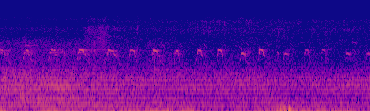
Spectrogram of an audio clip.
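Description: A bird calling a steady run of short, high notes, about four a second, over a constant low rustle. A single low thump sounds about three and a half seconds in.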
